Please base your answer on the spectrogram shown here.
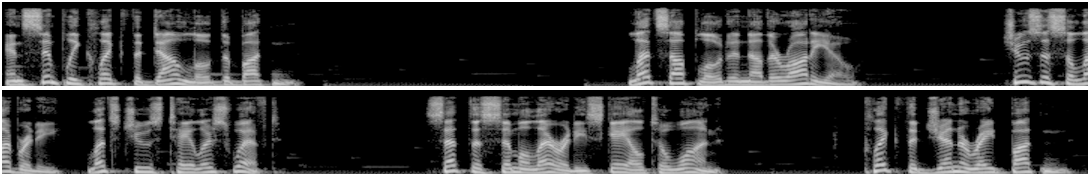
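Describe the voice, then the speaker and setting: A man giving step-by-step instructions in a screen-recorded software tutorial voice-over. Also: fairly high pitch, measured pace, pauses often, no room sound, faint music behind. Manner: instructive, lively intonation.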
